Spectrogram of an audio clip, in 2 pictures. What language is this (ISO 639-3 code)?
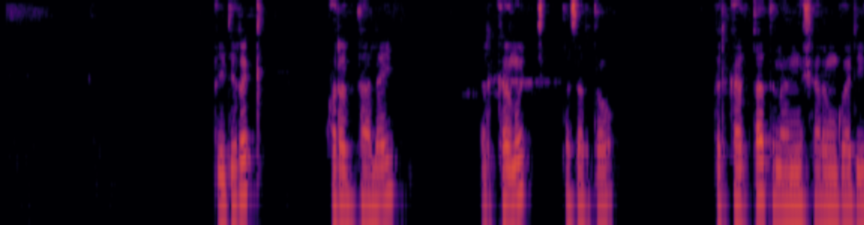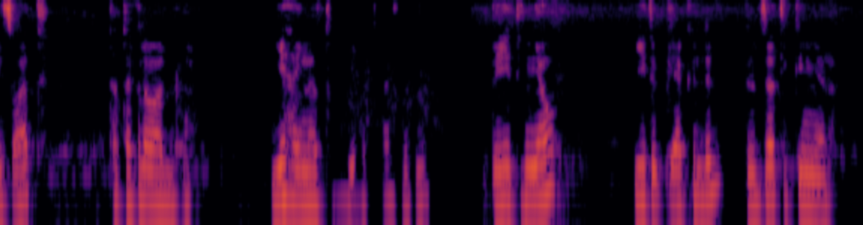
amh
